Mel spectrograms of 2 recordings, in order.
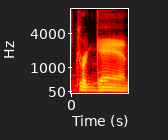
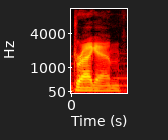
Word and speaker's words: Dragan: It's Dragan, not Dragon.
